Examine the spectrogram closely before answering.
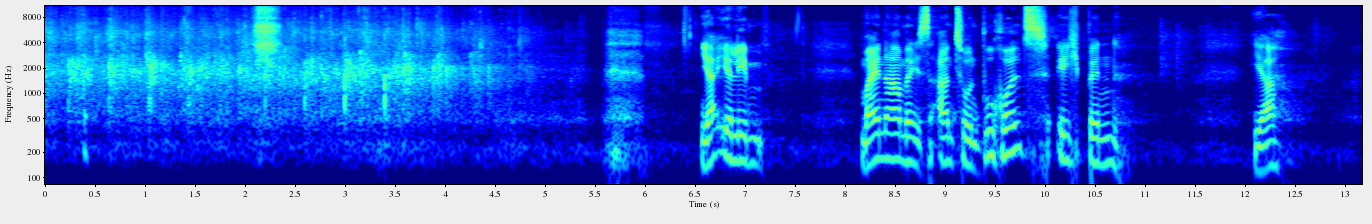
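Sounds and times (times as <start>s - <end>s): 
audience applause for a worship team at a church service: 0.0s - 5.4s
speech: 6.6s - 7.4s, 8.2s - 10.9s, 12.1s - 12.5s.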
